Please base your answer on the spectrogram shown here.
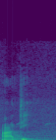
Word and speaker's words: Adi: This word has 2 syllables. 2 syllables. Adi.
